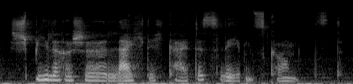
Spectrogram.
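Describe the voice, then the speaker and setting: Speaking at a very slow pace, a woman uses a soothing, warm tone with lively intonation and vocal fry. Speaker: meditation guide. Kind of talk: guided meditation. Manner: slow, soft, soothing, warm and gentle.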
